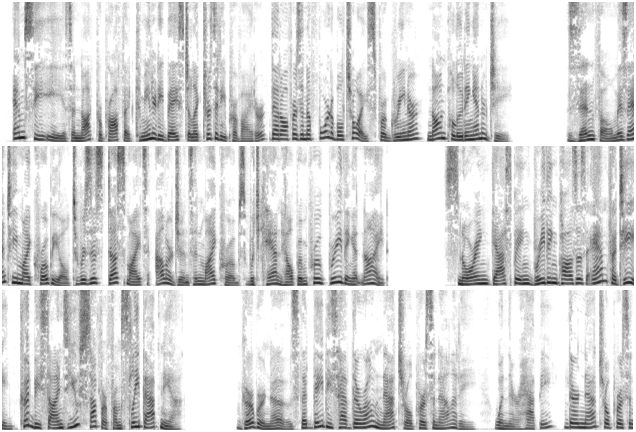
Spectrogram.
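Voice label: US English, female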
